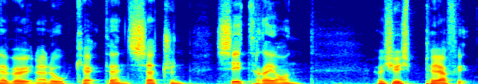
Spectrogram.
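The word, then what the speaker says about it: Citroën: Citroen, that's how you say Citroen, by the way. It's not Citroen, it's Citroen. See what I'm saying with the French, the way they pronounce words.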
